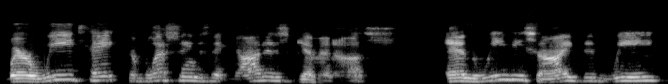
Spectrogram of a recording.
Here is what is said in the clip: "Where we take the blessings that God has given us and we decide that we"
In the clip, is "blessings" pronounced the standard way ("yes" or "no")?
yes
